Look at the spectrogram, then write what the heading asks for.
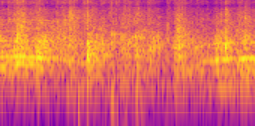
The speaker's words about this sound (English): Come on, somebody give the Lord a hand clap tonight. Woohoo.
